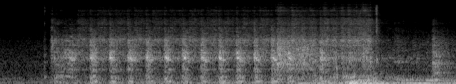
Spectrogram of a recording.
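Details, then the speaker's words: Maruti Suzuki Celerio that cranked but would not start, started on CNG after bypassing a faulty relay: cranks in a quick even rhythm about three seconds, then fires cleanly and settles into steady idle; normal start after relay fix. "यहां पर गाड़ी हमारी start हो गई है देख सकते हो वापस से दिखाऊंगा सड किया है और गाड़ी हमारी स्टार्ट हो गई है"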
